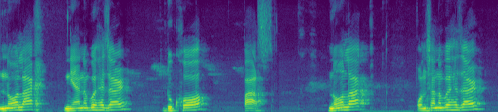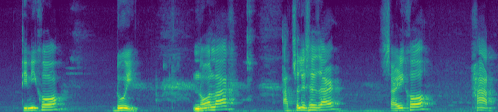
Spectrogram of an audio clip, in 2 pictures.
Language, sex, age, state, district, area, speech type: Assamese, male, 18-30, Assam, Tinsukia, rural, spontaneous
